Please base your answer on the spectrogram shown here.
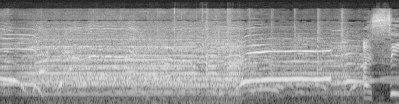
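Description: A passionate crowd outside the Norfolk County Superior Court in Boston, many dressed in pink, roars continuously with cheers, whoops and high shouts under a loud steady wash of voices, thinning slightly near the end.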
